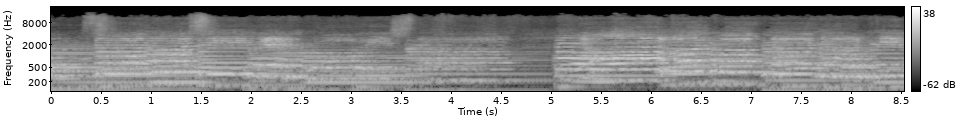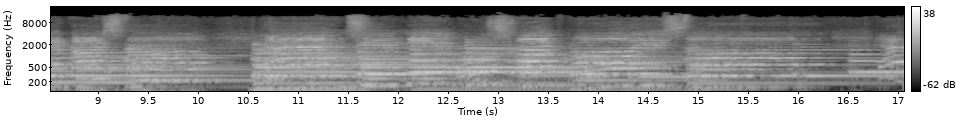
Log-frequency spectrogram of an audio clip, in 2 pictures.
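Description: Voices singing a Lutheran hymn, the closing hymn of the service, in sung phrases with short breaks between them about five and ten seconds in.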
